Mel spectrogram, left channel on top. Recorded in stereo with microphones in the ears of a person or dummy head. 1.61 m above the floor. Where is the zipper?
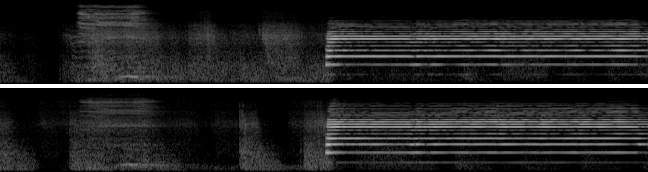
80° left, 7.5 m.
